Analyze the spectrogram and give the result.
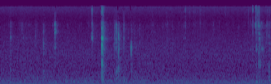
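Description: A utility knife blade cuts and scrapes small cubes off a solid pale green oval bar of dry soap held in the hand. About eight short, dry, crisp crunches and clicks sound over a quiet, steady hiss, with the loudest, brightest snap in the middle. Each snap stops almost instantly.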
